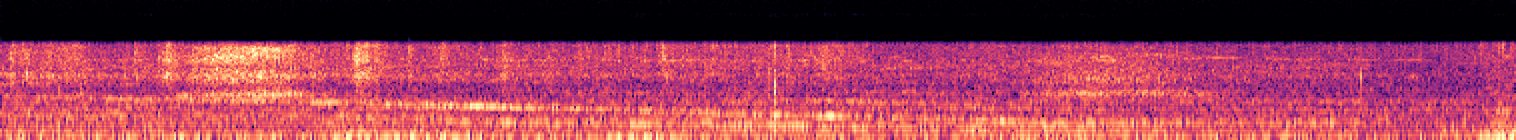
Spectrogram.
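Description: A train's motors whine and drop steadily in pitch as the train slows down.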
